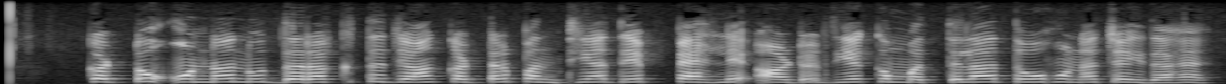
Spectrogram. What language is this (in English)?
Punjabi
